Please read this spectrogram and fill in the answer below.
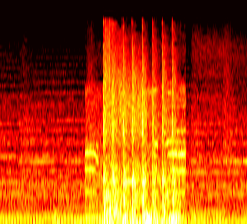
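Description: A loud burst of rapid automatic gunfire, just under a second long, starting about halfway in, over background music.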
